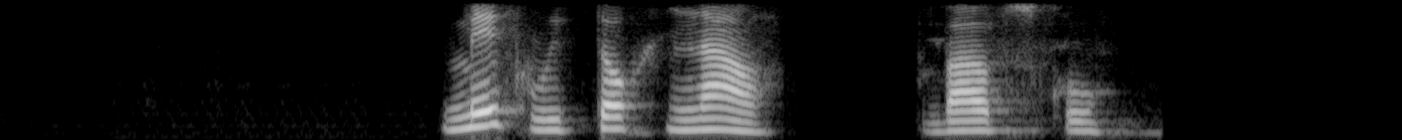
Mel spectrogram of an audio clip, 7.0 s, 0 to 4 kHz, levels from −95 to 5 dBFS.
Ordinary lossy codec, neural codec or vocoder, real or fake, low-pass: AAC, 32 kbps; codec, 16 kHz, 2 kbps, FunCodec, trained on Chinese and English, 25 frames a second; fake; 3.6 kHz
